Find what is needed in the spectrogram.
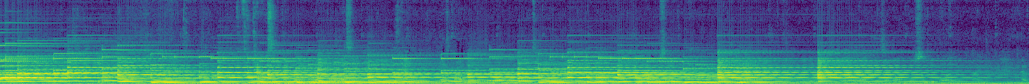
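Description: Seiko melody mantel clock playing one of its chime melodies through its speaker, a tune of pitched notes that fades out over the last few seconds.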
